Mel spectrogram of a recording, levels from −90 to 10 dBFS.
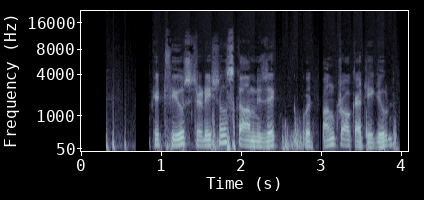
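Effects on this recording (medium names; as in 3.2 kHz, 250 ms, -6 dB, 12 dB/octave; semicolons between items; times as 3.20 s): a quantiser's noise floor 10-bit, dither none; tremolo saw up 3.7 Hz, depth 55%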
